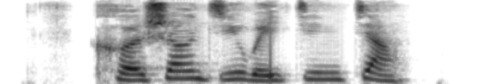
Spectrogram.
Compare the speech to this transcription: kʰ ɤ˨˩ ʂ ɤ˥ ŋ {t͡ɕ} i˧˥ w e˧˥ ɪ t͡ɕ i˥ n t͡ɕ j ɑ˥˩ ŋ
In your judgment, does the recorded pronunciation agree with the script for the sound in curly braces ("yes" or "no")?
yes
